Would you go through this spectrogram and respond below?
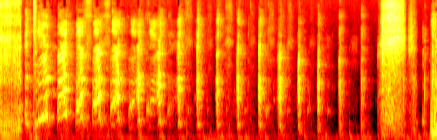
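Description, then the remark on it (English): A person vocally imitates a fart as a sound effect: a long, rapid series of sputtering, buzzy pulses that slow slightly, ending in a short breathy burst of noise. It is fairly loud. “Just do a fart sound. I will.”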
